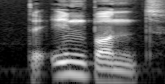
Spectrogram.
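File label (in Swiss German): "inband", Bas Rhin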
